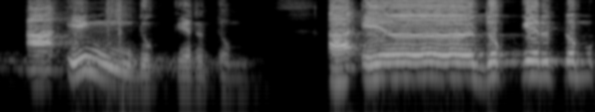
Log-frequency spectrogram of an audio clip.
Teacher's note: Makhrajnya hamzah di tenggorokan di ujung, jadi mangap.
